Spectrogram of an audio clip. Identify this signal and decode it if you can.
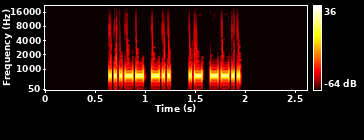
Morse code, heard as a keyed tone, about 42 wpm, 700 Hz. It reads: 3D AZ
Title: Field Day Exchanges - 45wpm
